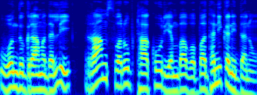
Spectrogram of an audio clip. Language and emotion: Kannada, neutral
